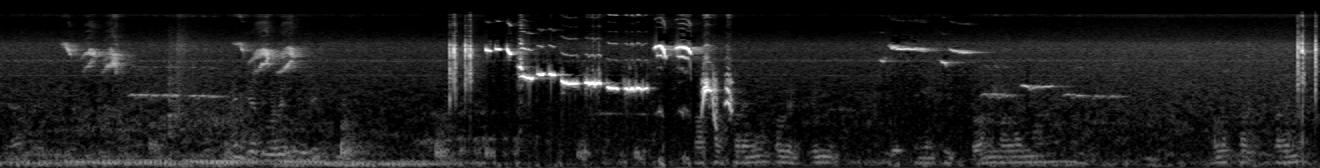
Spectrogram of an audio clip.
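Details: Brown-chested jungle flycatcher, a lure song meant to provoke rival birds: scattered soft high chirps, then a sudden burst of sharp clicks and rapid descending whistled notes, followed by quieter thin whistles.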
